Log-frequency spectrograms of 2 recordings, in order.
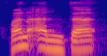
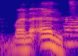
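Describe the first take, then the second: First: The final vowel of the last word is pronounced. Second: The final vowel of the last word is dropped. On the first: This is careful speech while still learning. "kita baca harokat itu harus lengkap" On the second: This is casual everyday conversation. "sering kali harokat terakhir itu memang tidak dibaca"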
